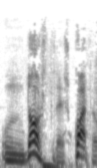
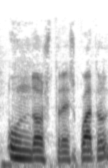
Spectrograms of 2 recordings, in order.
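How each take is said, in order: First: The stress falls on the weak beats. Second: The stress falls on the strong beat. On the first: "te acentúa las partes. Las partes débiles del compás" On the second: "En vez de decir"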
